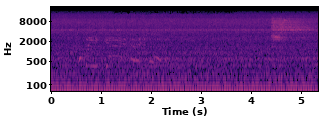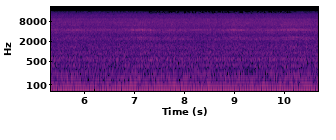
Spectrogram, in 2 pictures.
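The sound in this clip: A truck idles in a video game, giving a steady low engine rumble with a constant hum that holds the same pitch throughout, with no clear changes in speed or revving.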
